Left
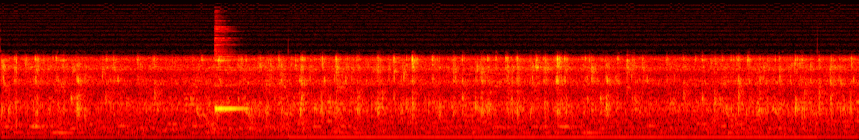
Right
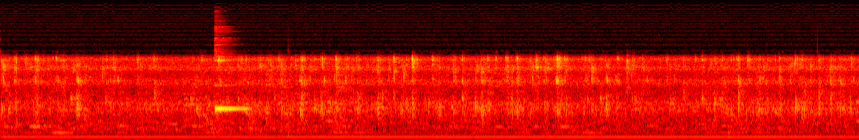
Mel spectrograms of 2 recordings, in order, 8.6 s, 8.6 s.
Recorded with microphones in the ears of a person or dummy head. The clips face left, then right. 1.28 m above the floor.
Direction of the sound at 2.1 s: 65° right (ahead or behind).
